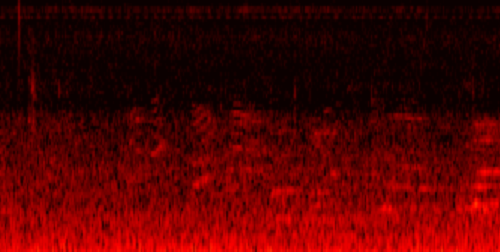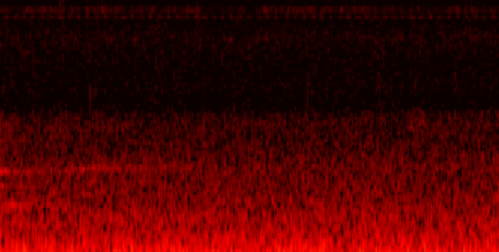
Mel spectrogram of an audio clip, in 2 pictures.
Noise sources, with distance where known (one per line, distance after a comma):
person or small group shouting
